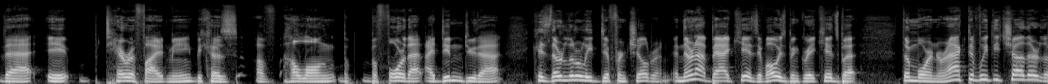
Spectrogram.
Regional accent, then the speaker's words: San Jose, California, United States; I grew up here in San Jose

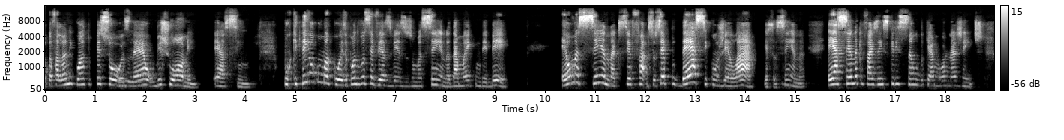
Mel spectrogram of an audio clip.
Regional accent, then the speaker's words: Brazil; a gente é brasileiro

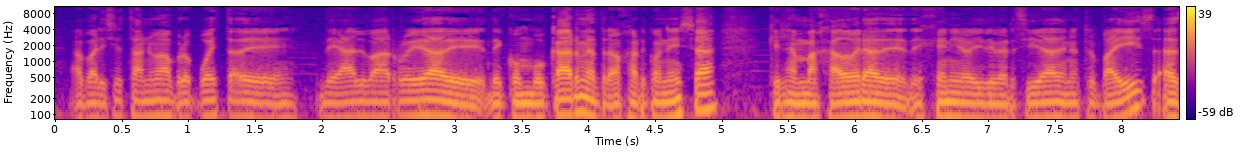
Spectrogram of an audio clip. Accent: Patagonia, Argentina; Yo soy de la Patagonia y es algo que vivo constantemente, ¿no?

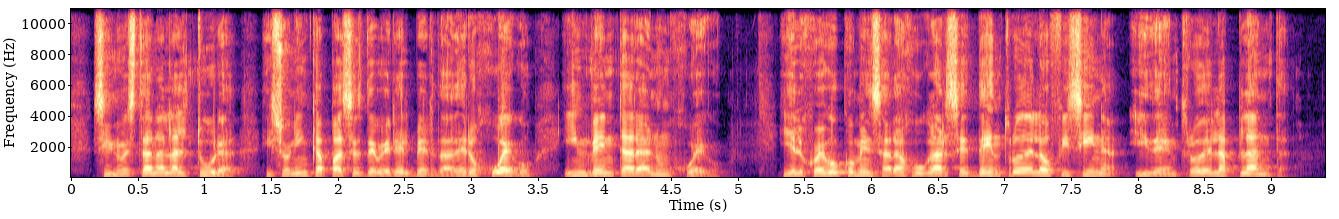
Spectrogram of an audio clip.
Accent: Colombia; aquí en mi país, en Colombia

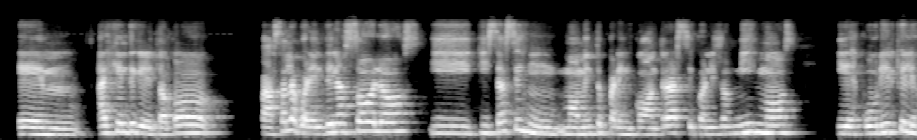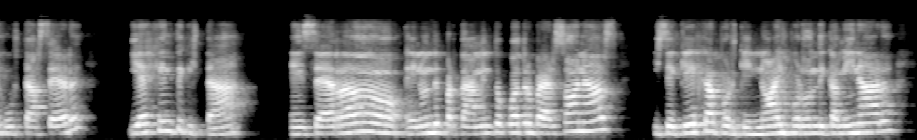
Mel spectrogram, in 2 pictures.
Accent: Córdoba, Argentina; moved away as an adult; now in Buenos Aires, Argentina; soy de Córdoba

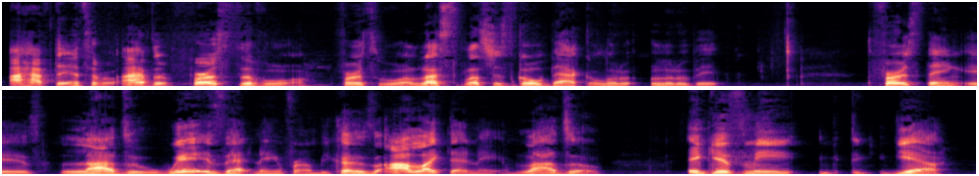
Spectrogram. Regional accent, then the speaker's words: East Coast, United States; I'm from the East Coast and I'm a little more ugh, like a little rough

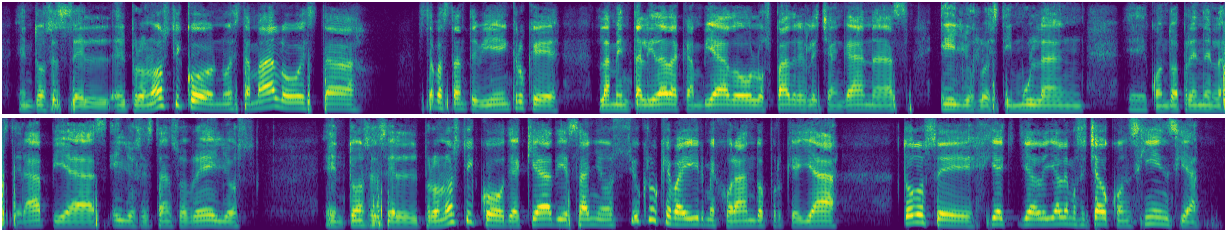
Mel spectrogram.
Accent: Bolivia; yo ya llevo casi 12, 13 años ah, ejerciendo aquí en mi país

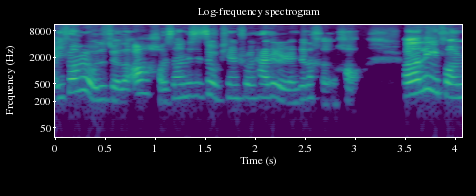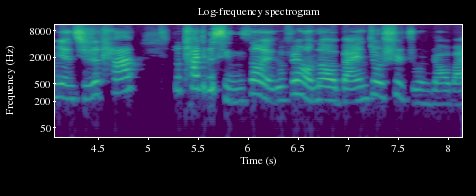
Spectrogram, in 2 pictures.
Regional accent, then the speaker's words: China; moved away as an adult; 我作为一个中国人

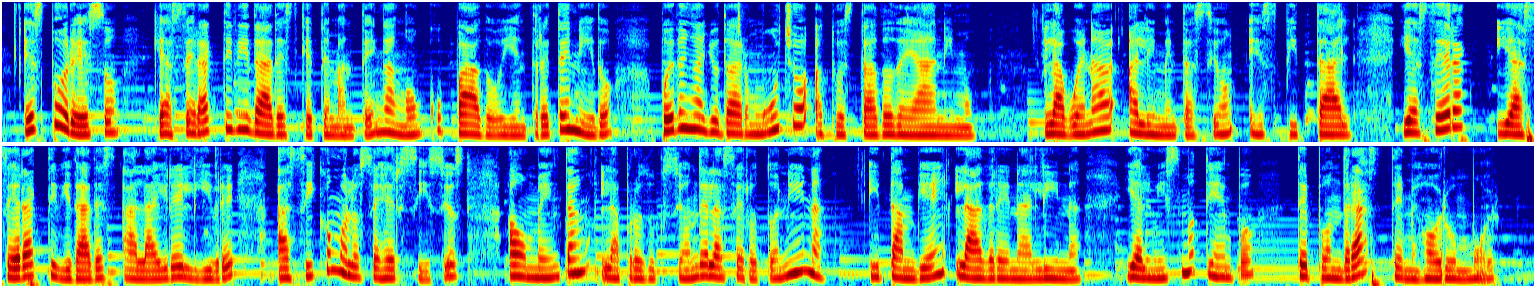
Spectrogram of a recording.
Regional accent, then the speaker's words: Dominican Republic; now in United States; vengo de la República Dominicana, una isla tropical donde hay sol y calor la mayor parte del año.

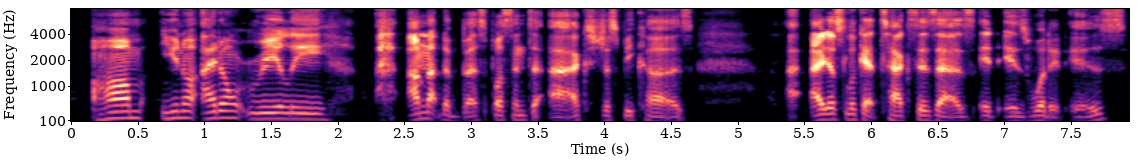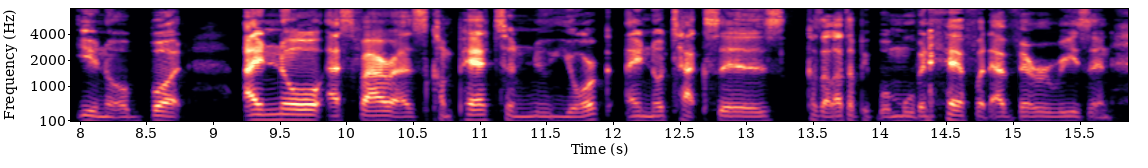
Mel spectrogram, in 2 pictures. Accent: Road Town, British Virgin Islands; also born or lived in United States; now in Atlanta, United States; I was born here in the States and I spent all my life in Tatola

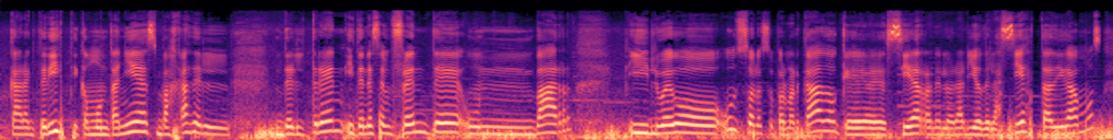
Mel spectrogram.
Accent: Argentina; moved away as an adult; now in Turin, Italy; la ciudad en la que elegí venir a vivir cuando salí de Argentina, que es Torino

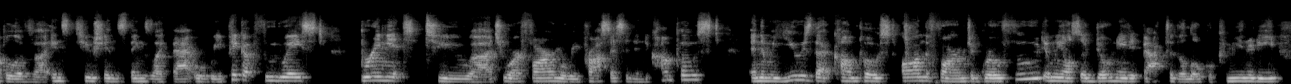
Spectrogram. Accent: Windsor, Ontario, Canada; I grew up in Windsor, Essex

